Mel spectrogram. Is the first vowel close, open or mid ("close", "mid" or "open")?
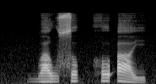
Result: open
